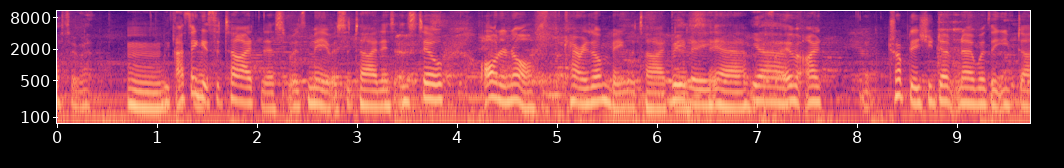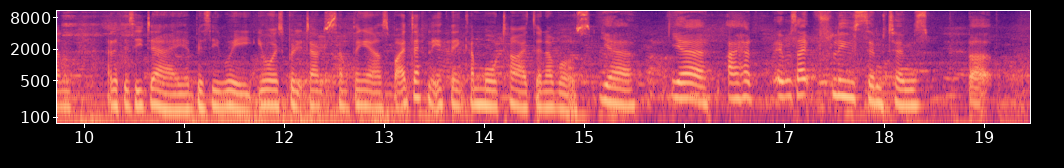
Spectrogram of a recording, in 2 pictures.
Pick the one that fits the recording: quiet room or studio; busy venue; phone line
busy venue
